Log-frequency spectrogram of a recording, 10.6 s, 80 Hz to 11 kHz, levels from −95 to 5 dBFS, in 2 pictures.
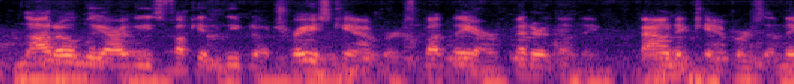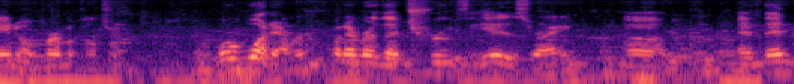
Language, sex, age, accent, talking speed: English, male, 40-59, American, 180 wpm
